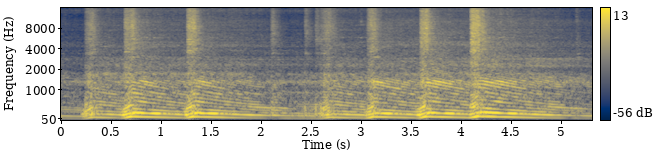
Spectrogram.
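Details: Kawasaki KDX 200 two-stroke, first start after new piston and top end, original over 30 years, choke on; crisp repeated blips, revs climbing and dropping cleanly, no rattle or misfire, light smoke. Normal running.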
